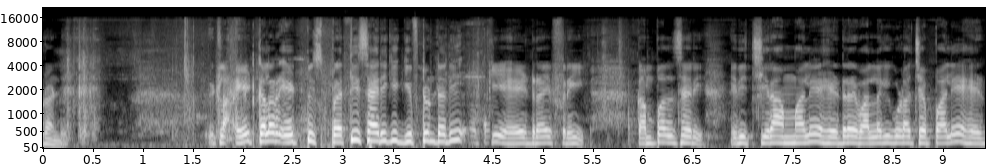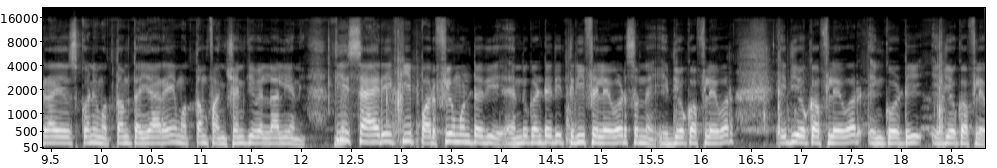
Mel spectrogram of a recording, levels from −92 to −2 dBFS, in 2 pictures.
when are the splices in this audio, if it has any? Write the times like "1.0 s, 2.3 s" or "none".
4.4 s, 12.3 s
